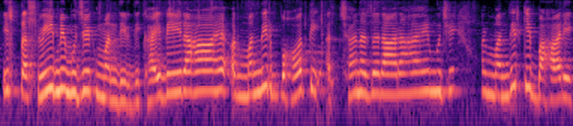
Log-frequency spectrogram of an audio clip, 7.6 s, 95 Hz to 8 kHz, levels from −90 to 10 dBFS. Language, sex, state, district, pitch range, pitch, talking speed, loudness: Hindi, female, Rajasthan, Jaipur, 280-330 Hz, 305 Hz, 195 wpm, -14 LUFS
